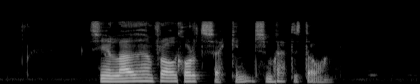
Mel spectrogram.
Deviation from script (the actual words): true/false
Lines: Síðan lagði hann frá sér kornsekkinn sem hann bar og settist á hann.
true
